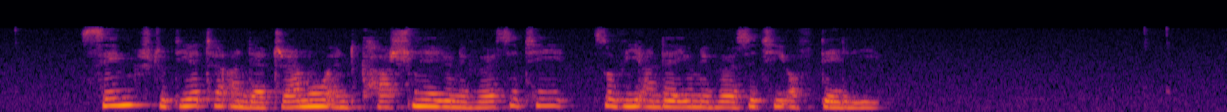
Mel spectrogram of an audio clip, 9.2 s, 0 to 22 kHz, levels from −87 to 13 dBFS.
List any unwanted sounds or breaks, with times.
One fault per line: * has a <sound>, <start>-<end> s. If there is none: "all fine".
all fine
